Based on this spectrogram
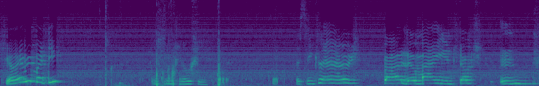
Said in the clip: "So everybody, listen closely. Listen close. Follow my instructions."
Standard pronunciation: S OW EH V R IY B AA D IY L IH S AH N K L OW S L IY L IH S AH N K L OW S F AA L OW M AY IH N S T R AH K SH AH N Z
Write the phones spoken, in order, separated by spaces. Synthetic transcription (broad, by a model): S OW EH V R IY B AA D IY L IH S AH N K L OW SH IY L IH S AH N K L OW SH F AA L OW M AY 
